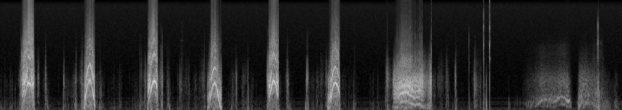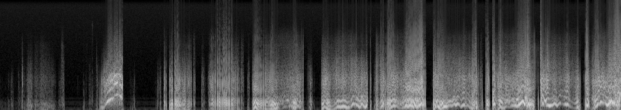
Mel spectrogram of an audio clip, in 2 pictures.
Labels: Is there multiple zippers being zipped up?
yes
